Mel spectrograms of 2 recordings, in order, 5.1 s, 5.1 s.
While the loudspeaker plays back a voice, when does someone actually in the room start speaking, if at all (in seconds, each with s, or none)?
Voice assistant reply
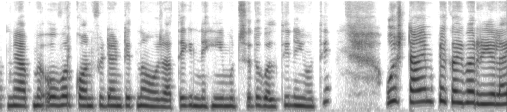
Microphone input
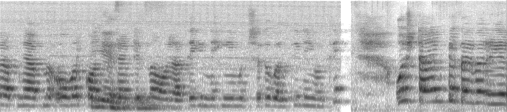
0.9 s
